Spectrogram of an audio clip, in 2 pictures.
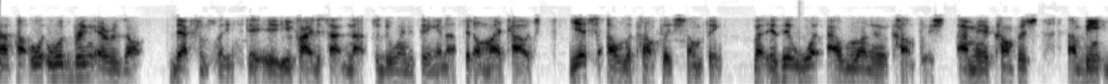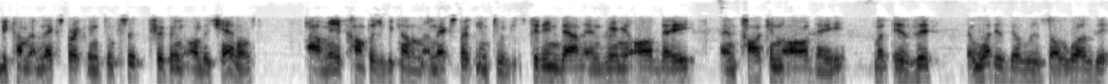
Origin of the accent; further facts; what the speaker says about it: Togo; moved away as an adult; also born or lived in Europe; now in United States; I lived in Europe for a little over 15 years. I was born and bred in Togo in West Africa with a French background. So far I speak 7 different languages. I moved to the U.S. back in 2006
